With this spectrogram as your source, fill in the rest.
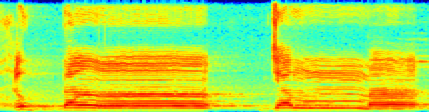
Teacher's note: با میں تنوین ہے، یہاں پر اخفا ہوگا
